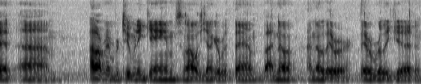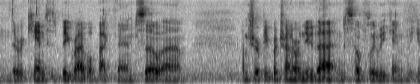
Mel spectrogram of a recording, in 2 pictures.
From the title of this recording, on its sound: Press Conferences & Post-Game Interviews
